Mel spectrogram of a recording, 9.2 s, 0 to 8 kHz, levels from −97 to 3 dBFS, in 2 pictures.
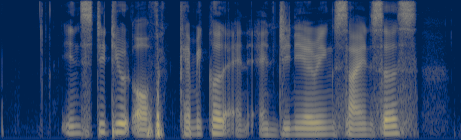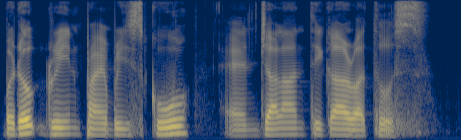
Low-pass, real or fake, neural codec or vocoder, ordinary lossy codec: none; real; none; none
